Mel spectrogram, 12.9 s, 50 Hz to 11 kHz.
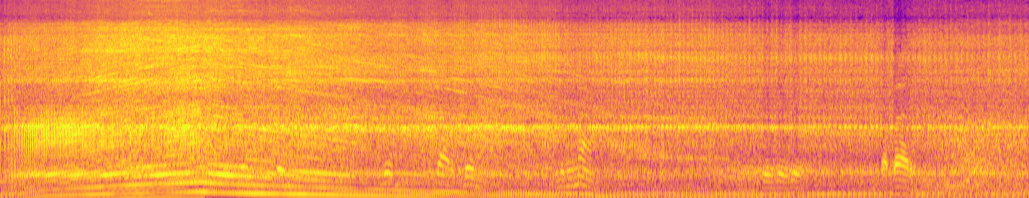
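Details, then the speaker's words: Yamaha Aerox injection scooter revved to half throttle with the pinched, stripped wire touched on: revs climb briefly then collapse as the 7.5 A headlight fuse blows and electrics die totally. "ini entar ya tak tempelkan dulu Enggak ada yang megang Ya sambil saya gas ya ini gas separuh saja putus"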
